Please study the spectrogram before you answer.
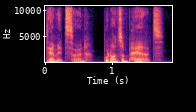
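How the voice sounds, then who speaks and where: A man's voice: fairly high pitch, animated, moderate pace, gravelly, breathy edge, dry recording, voice pushed up, heavily acted. A man voicing a fatherly adult male dragon in a visual novel, with a polite, considerate manner. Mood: exasperated.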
